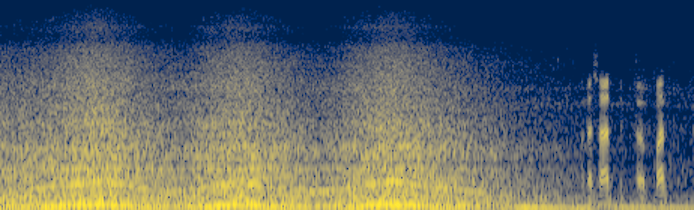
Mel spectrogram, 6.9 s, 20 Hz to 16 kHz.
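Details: 2010 Toyota Innova 2KD diesel after the repair, no DTC, fuel pressure feedback good: revs climb and drop back three times, smooth and even with steady clatter and no hesitation; healthy free rev.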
